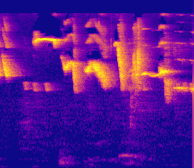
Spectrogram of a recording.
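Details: A Mexican house finch, ready for mating, sings a fast, jumbled warble of high, slurred notes and buzzy trills, running on without pause; faint low room sounds underneath.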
